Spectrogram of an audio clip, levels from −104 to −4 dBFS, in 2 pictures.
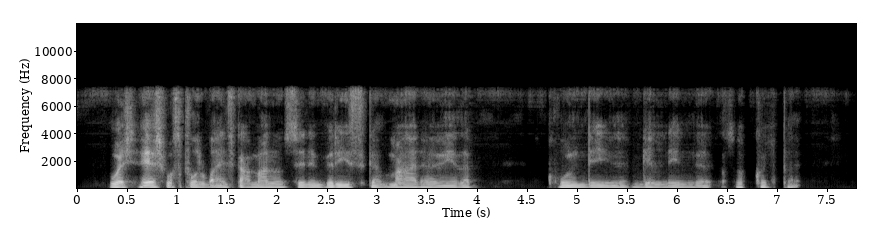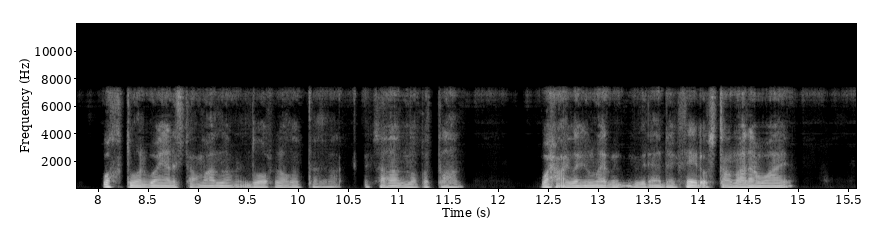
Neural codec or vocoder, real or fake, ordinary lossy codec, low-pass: codec, 16 kHz, 1.1 kbps, Voila-Tokenizer; fake; none; 7.2 kHz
